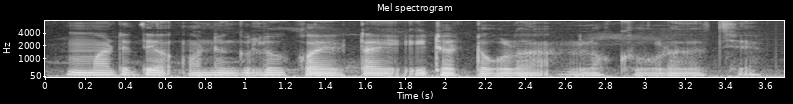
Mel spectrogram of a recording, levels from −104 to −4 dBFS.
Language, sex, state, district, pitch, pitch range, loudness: Bengali, male, West Bengal, Alipurduar, 115 Hz, 110-120 Hz, -20 LUFS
